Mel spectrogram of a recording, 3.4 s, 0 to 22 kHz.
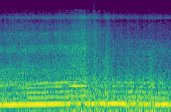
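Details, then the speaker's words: K24 AWD Honda Civic turbo drag car: loud revving drone with uneven, lumpy undertone; runs and sounds rough below 7000 rpm, worse than before, turbo spooling louder; manifold suspected but cause unconfirmed. "below 7000 RPMs it just feels like crap it sounds like crap and it like kind of did that a little bit before but not as bad"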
